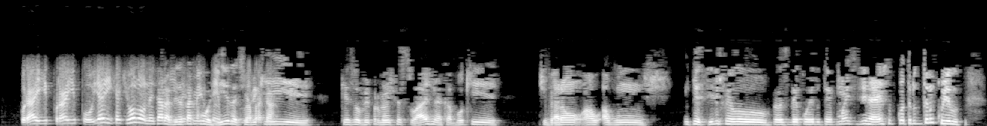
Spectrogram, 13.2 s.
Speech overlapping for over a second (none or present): present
